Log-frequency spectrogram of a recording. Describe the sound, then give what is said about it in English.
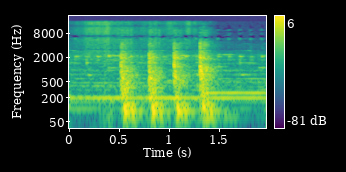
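Four solid knocks on a door in a quick, even rhythm, each a dull thud, heard alone against a faint steady background hum. “I figured it was some teens playing knock knock ginger and went back to the couch semi awake now, I started to finish my wine when I heard another knock.”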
